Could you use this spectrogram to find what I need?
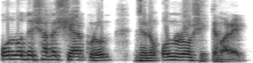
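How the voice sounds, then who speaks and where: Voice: medium pitch, big pitch swings, fast. A teacher running a pronunciation drill, stretching out each word and repeating it for listeners to echo, with instructive asides to children and older learners.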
